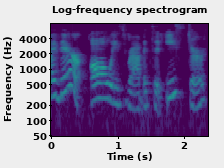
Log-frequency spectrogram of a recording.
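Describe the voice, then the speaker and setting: A woman's put-on character voice, high-pitched, at a moderate pace. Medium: read story. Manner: sleepy.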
